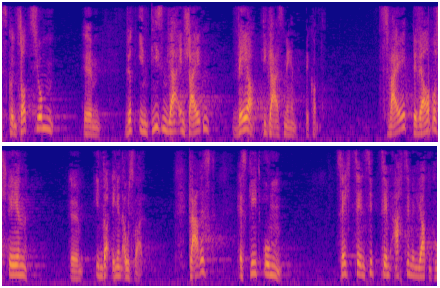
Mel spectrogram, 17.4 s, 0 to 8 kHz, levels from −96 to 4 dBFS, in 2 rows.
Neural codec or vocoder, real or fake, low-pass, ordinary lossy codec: none; real; 7.2 kHz; AAC, 32 kbps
